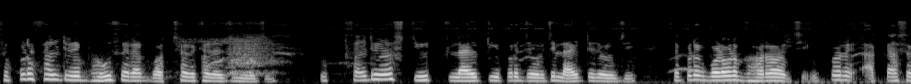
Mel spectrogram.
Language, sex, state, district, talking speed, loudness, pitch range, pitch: Odia, male, Odisha, Nuapada, 175 wpm, -17 LUFS, 160-195 Hz, 180 Hz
